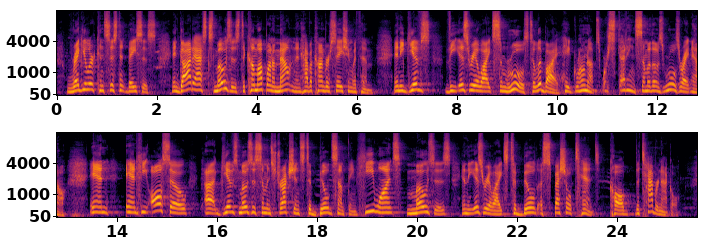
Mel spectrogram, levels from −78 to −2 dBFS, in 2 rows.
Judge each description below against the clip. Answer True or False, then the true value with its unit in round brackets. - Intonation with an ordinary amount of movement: True (4.1 semitones)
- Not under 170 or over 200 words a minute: False (150 wpm)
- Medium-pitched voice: False (195 Hz)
